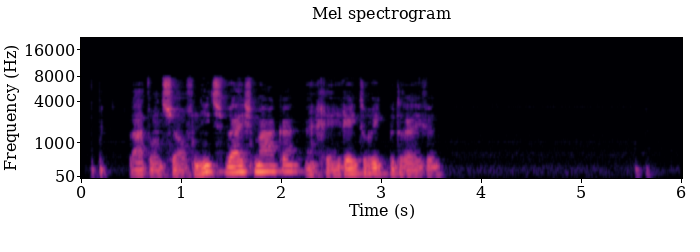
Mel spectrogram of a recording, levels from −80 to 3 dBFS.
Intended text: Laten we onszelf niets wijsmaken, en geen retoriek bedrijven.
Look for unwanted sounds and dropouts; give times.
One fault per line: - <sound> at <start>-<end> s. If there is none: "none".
none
